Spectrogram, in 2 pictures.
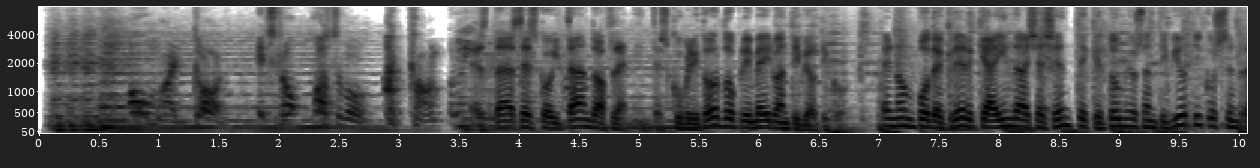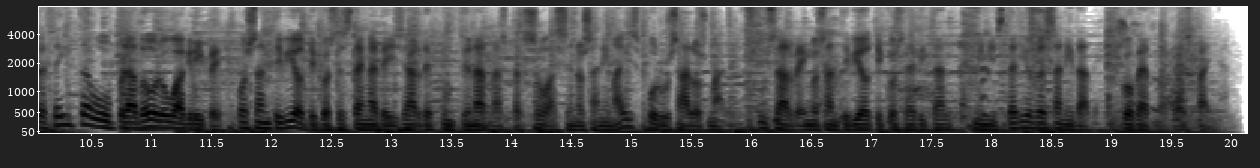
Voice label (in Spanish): CUÑA Usar bien los antibióticos Gallego; cuña de radio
